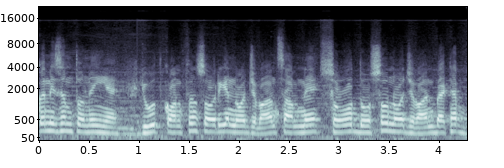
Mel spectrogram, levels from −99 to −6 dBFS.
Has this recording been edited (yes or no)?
yes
